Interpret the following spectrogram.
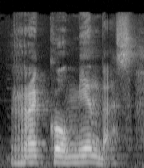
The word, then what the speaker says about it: recomiendas: ¿Qué recomiendas? Notice how on this first R, we're rolling it.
